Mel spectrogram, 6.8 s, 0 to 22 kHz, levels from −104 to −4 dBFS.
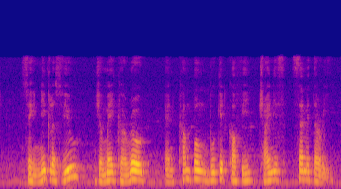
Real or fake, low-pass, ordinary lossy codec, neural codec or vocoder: real; 7.2 kHz; Opus, 64 kbps; none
